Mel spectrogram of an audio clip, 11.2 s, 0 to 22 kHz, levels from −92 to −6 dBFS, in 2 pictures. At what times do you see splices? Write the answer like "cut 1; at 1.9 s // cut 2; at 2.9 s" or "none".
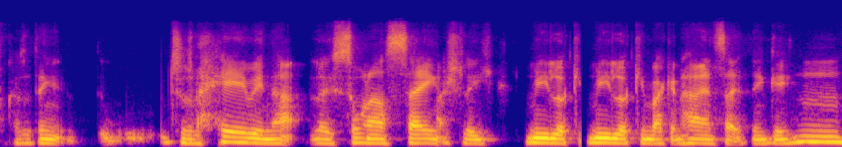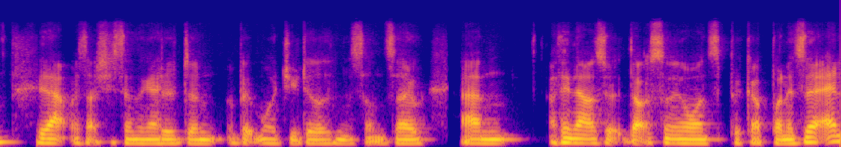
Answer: cut 1; at 1.0 s // cut 2; at 2.9 s // cut 3; at 3.9 s // cut 4; at 5.9 s // cut 5; at 6.7 s // cut 6; at 8.6 s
